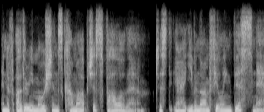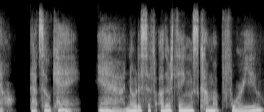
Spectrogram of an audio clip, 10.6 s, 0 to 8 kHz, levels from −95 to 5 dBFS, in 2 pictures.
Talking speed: 160 wpm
